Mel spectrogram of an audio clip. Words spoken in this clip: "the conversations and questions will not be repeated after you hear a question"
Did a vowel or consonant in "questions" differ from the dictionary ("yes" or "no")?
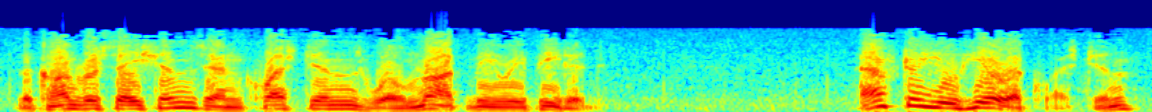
no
